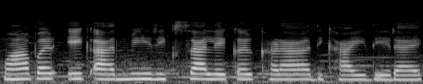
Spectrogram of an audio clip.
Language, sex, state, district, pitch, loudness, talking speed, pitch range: Hindi, female, Bihar, Kaimur, 235 Hz, -17 LUFS, 155 wpm, 220-245 Hz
